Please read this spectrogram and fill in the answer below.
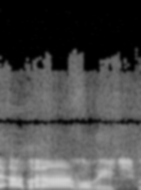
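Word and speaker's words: Abrahamowicz: Guardi, sarebbe Abramovic, ma lei l'ha pronunciato molto bene lo stesso.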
